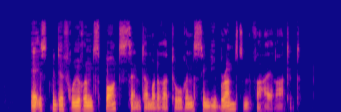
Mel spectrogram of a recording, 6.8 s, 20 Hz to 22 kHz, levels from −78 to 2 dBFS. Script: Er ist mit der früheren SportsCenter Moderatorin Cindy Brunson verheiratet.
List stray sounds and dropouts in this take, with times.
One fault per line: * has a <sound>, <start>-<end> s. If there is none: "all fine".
* has a dropout, 4.7-4.8 s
